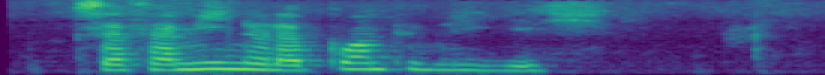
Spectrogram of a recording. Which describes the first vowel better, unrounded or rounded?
unrounded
